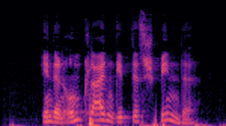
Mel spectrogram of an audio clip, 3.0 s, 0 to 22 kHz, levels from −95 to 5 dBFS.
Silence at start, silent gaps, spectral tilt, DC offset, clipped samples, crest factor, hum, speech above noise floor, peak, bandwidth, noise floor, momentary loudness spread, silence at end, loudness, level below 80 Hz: 0.15 s; none; -5.5 dB/octave; under 0.1%; under 0.1%; 20 dB; none; 22 dB; -14 dBFS; 15.5 kHz; -53 dBFS; 13 LU; 0 s; -31 LUFS; -42 dBFS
